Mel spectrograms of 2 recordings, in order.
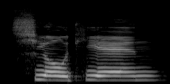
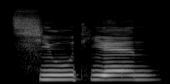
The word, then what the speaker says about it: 秋天: 가을 치오티엔 또는 치우티엔, tien을 르로 바꿔서 치오르 또는 치우르로 발음해도 상관은 없습니다.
